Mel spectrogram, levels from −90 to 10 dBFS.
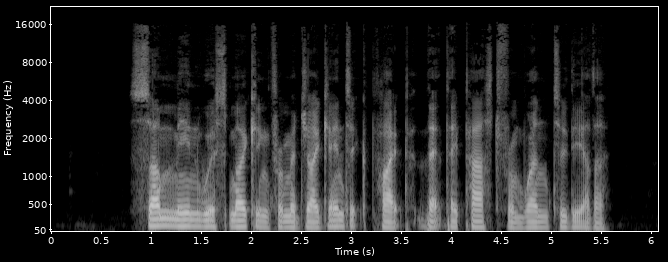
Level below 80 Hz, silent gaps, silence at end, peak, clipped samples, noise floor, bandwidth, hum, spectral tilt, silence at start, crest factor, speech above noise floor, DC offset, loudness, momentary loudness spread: -52 dBFS; none; 0.55 s; -2 dBFS; under 0.1%; -75 dBFS; 16 kHz; none; -7 dB/octave; 0.8 s; 20 dB; 54 dB; under 0.1%; -22 LUFS; 9 LU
